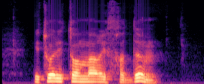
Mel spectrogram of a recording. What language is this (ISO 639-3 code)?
kab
